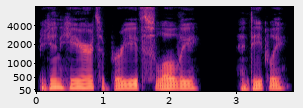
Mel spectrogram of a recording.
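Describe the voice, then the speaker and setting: A man narrating a guided meditation in a measured way, with long pauses between phrases. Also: mid-range voice, little pitch movement, warm tone, no echo, studio quality.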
